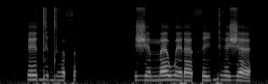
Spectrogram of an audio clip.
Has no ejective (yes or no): yes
